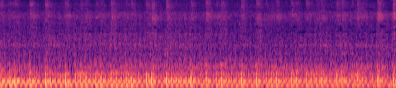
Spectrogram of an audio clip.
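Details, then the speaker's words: Yamaha VR two-stroke with TZ engine, run with no engine oil added and suspected carburetor problem: rough, unsteady idle, revs dropping slowly, loud rattly clatter from running without oil. "ให้ดังนี่ไม่ต้องตกใจนะเพราะว่าไม่ได้ใส่น้ำมันเครื่องนะครับเนี่ยนะรอบมันลงช้าไปหน่อยอ่าโอเคไอ้ที่กาวๆไม่ต้องตกใจเพราะไม่ได้ใส่น้ำมันเครื่องนะครับ"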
